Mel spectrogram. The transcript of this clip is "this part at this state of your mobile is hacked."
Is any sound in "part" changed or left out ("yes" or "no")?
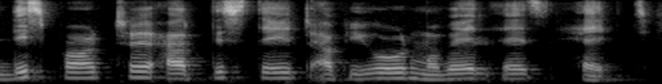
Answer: no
